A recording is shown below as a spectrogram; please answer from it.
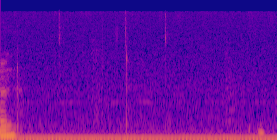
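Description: Faint clicking from a computer mouse as digits are written on screen, over a steady low electrical hum.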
